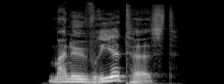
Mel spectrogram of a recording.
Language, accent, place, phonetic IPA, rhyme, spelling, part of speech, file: German, Germany, Berlin, [ˌmanøˈvʁiːɐ̯təst], -iːɐ̯təst, manövriertest, verb, De-manövriertest.ogg
- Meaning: inflection of manövrieren: 1. second-person singular preterite 2. second-person singular subjunctive II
